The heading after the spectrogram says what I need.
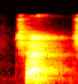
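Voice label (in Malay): "caj", Malay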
